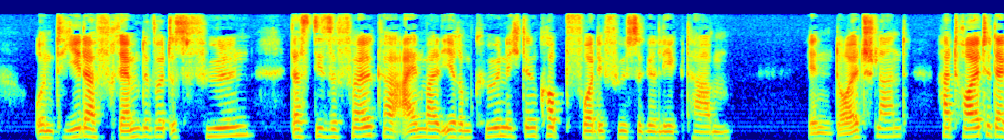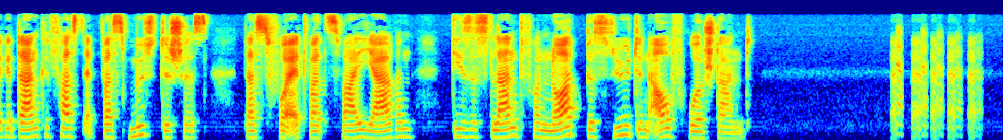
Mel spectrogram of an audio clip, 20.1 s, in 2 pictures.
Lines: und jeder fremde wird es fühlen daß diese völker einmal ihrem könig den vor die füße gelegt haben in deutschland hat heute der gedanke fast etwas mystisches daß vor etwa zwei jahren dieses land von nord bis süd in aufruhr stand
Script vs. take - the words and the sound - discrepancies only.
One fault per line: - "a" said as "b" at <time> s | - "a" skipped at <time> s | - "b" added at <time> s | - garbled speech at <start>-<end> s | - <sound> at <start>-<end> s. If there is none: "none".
- "kopf" added at 5.4 s
- laugh at 19.0-19.9 s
